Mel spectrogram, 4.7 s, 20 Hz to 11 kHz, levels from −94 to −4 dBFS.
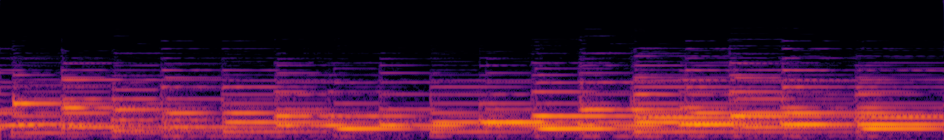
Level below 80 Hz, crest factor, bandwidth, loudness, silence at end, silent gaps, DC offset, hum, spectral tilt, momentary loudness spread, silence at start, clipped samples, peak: -74 dBFS; 14 dB; 3.6 kHz; -32 LUFS; 0 s; none; under 0.1%; none; -10.5 dB/octave; 8 LU; 0 s; under 0.1%; -18 dBFS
